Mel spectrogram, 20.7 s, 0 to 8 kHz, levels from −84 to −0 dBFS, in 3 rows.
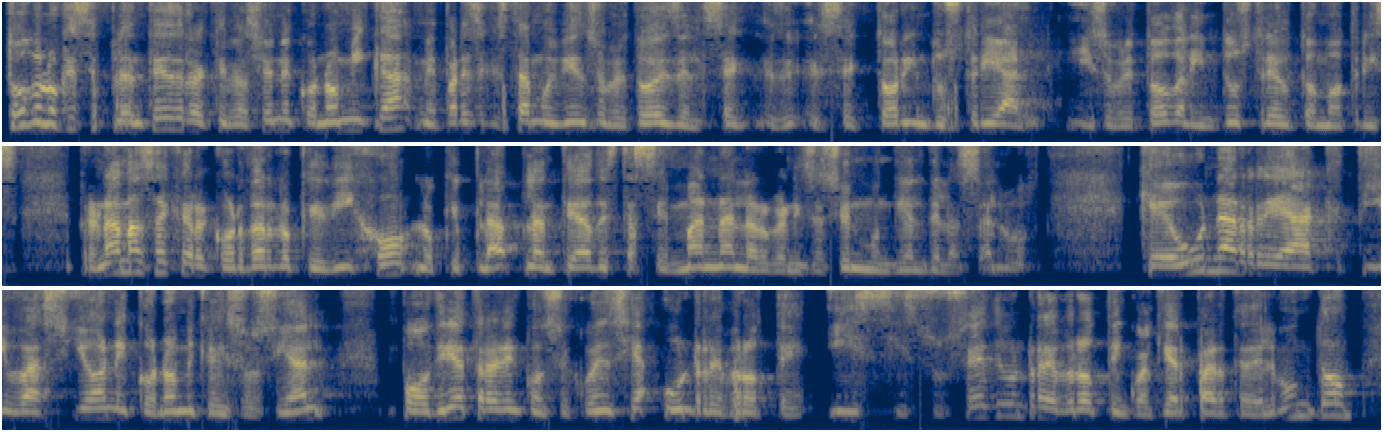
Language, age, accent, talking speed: Spanish, 50-69, Mexican, 200 wpm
